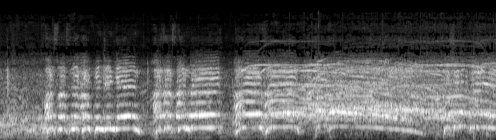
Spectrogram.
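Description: A man announces loudly and drawn out through a loudspeaker.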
